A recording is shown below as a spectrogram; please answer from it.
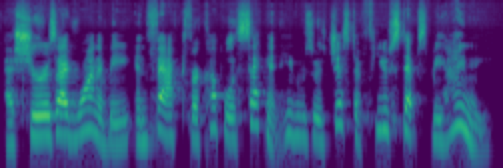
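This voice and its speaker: A woman's voice: mid-range voice, lively intonation, a little fast, no room sound, lightly acted. A brash schoolboy from a storybook, voiced by a woman, full of slang and bluster. He boasts and justifies himself at every turn. The sound is close and dry. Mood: boastful. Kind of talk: storybook character voice.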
